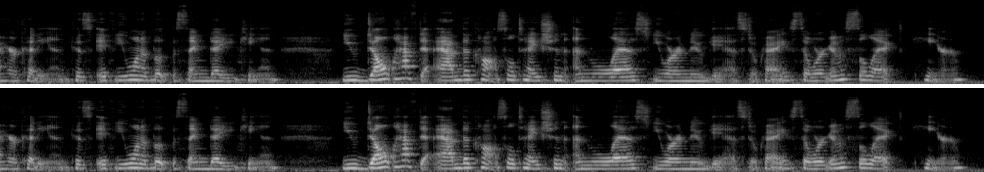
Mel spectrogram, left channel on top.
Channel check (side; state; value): both; normal; correlation 0.72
